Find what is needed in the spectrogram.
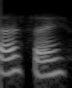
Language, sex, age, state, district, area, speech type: Manipuri, female, 30-45, Manipur, Chandel, rural, conversation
